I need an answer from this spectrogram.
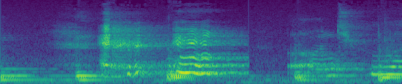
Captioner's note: coughing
